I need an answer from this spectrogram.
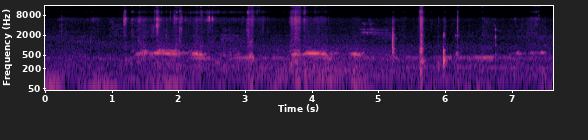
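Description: Faint, low bird calls in short repeated phrases, with a few sharp faint ticks.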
